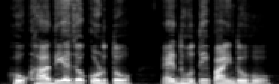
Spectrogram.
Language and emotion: Sindhi, neutral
